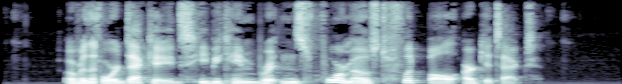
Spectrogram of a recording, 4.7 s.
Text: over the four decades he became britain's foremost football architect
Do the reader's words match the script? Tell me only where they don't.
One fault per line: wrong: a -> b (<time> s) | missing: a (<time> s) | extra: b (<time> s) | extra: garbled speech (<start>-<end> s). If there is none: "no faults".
no faults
